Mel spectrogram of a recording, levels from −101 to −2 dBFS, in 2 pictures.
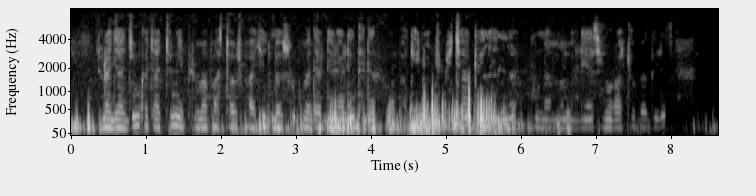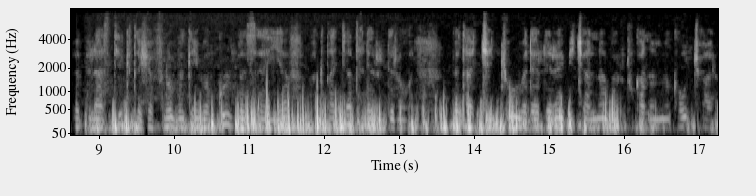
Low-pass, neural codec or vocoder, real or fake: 7.2 kHz; none; real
